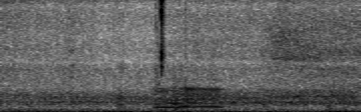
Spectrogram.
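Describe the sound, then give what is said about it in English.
A car engine starts after its battery was recharged, following lights being left on, and runs with a steady, loud low rumble. A brief sharp click cuts through partway in, and faint voices may sit underneath. “The car seems to be all recharged and starting now, so that's good”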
